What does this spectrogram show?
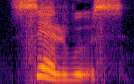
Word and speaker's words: servus: S is always like the S in the English sing. So an example is servus, which means servant.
